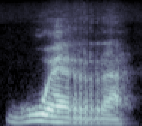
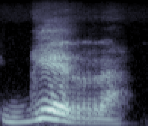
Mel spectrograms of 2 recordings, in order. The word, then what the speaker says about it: guerra: muy particular fíjense que esto no se lee web se lee guerra y se separa de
